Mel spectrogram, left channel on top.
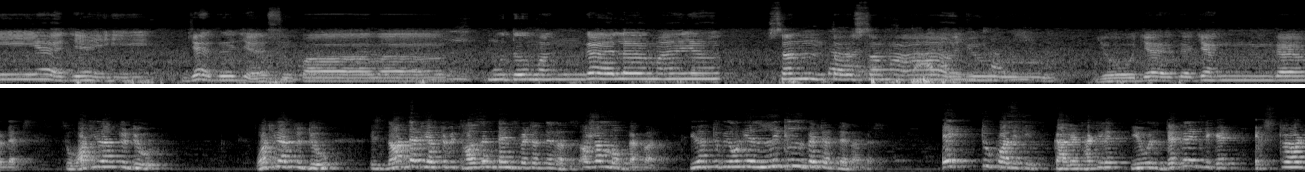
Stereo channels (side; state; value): both; different; correlation 0.00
